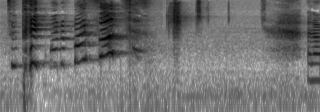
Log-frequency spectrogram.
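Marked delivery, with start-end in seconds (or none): 0.0-1.9 high, loud, cracking up mid-quote; can barely get the quote out for laughing; laughing retelling. Retold or imitated. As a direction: squeal the quote through your laughter. Cracks up while quoting Bob's offer.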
